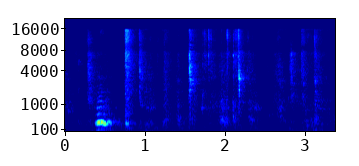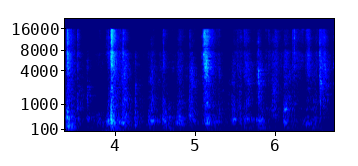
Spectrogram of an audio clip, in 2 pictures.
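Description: Close-miked eating sounds: chewing and lip smacks heard as a run of irregular small clicks, a few of them louder, with a brief low hum about half a second in.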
